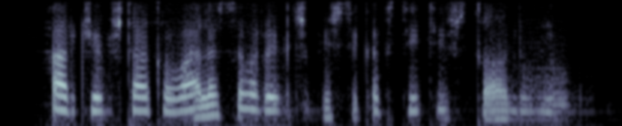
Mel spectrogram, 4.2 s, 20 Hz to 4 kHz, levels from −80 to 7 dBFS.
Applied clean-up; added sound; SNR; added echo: neural separator model SepFormer WHAMR!.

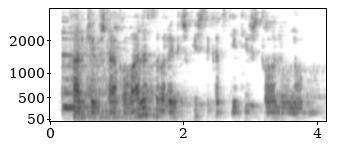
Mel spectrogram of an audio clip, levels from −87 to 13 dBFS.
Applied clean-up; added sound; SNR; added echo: classical method WPE with log-MMSE.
